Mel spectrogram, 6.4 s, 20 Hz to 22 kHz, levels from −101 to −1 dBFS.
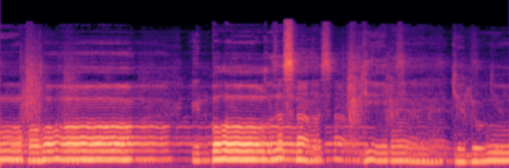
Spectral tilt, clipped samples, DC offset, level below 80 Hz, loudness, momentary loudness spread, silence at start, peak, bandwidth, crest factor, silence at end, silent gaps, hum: -6.5 dB/octave; under 0.1%; under 0.1%; -56 dBFS; -18 LUFS; 14 LU; 0 s; -4 dBFS; 14 kHz; 14 dB; 0 s; none; none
